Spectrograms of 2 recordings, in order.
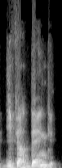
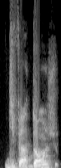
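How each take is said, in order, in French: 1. Le nom se prononce à la luxembourgeoise. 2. Le nom se prononce à la française. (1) "en luxembourgeois, c'est Differding" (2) "on peut dire Differding"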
